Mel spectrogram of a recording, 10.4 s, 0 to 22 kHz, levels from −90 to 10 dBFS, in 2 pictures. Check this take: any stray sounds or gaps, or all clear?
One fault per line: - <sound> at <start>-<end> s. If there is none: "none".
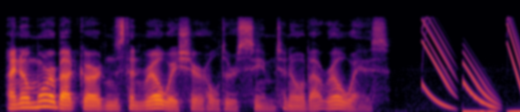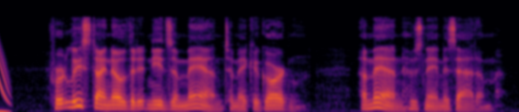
- chirp at 4.2-5.3 s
